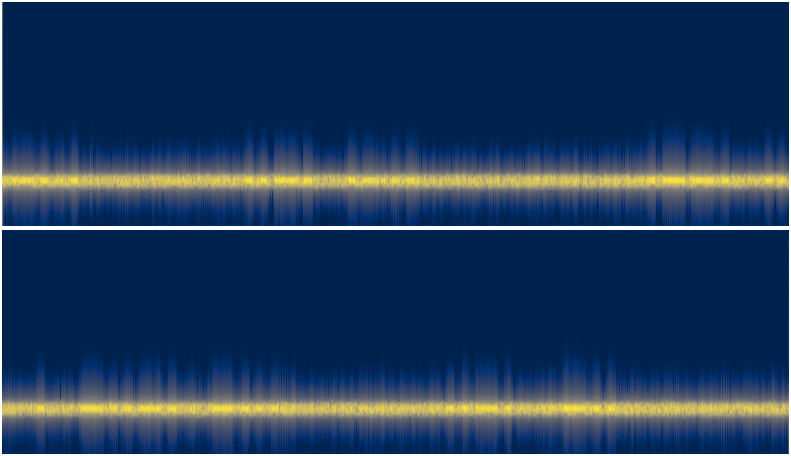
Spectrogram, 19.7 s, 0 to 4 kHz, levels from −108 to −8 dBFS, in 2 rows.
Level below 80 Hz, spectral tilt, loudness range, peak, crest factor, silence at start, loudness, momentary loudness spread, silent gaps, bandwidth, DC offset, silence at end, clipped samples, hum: under -90 dBFS; -3.5 dB/octave; 3 LU; -6 dBFS; 12 dB; 0 s; -19 LUFS; 8 LU; none; 1 kHz; under 0.1%; 0 s; under 0.1%; none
